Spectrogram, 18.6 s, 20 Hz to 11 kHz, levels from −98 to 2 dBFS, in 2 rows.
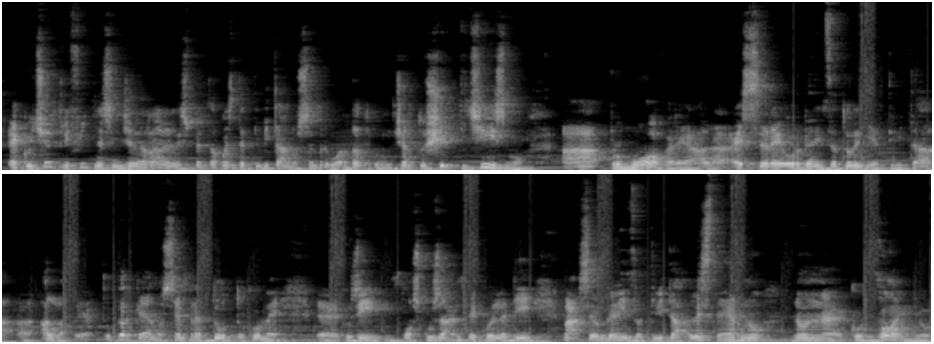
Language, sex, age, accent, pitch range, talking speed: Italian, male, 30-49, native, 145-190 Hz, 140 wpm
